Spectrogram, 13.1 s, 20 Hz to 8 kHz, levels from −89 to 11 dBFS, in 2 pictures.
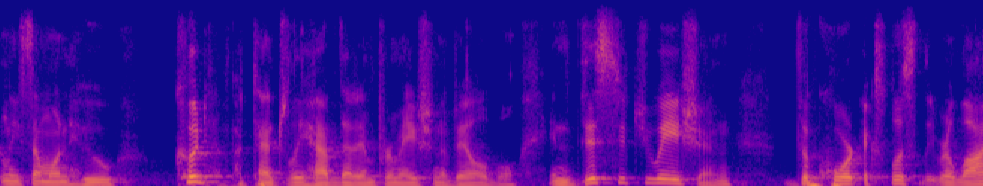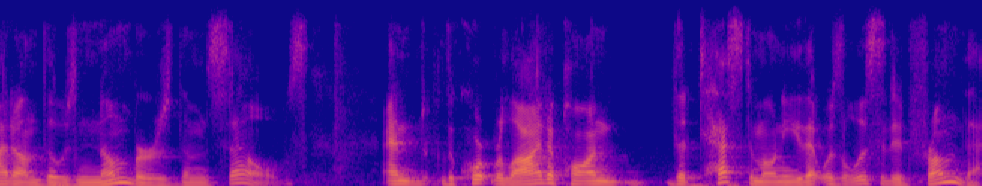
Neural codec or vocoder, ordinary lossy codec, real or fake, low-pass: none; Opus, 32 kbps; real; 7.2 kHz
